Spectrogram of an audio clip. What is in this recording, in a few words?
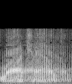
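"lockout", English, station announcer voice; S.P.L.U.R.T-Station-13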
